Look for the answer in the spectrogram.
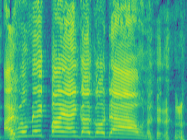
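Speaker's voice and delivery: high, slow caricature voice; mock wailing impression. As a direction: draw it out high and silly. Echoes the silly imitation.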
